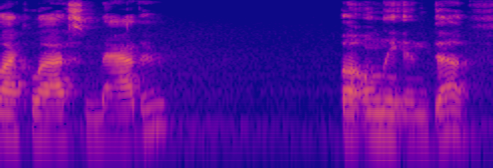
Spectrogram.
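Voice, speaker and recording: A woman's fairly low, monotone voice at a fairly slow pace. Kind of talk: spoken word poetry performance.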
